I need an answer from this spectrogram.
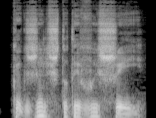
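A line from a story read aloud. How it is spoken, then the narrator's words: Quiet whisper. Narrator (Russian): Тихо прошептала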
